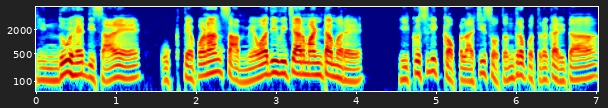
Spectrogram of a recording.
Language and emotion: Goan Konkani, disgusted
